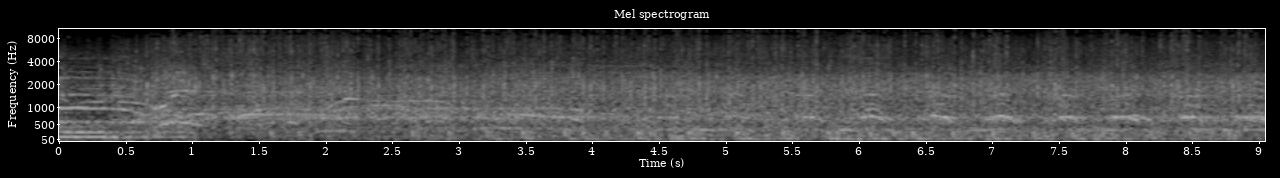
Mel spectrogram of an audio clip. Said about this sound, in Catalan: Crit unànime ara del Camp Nou. President, president.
